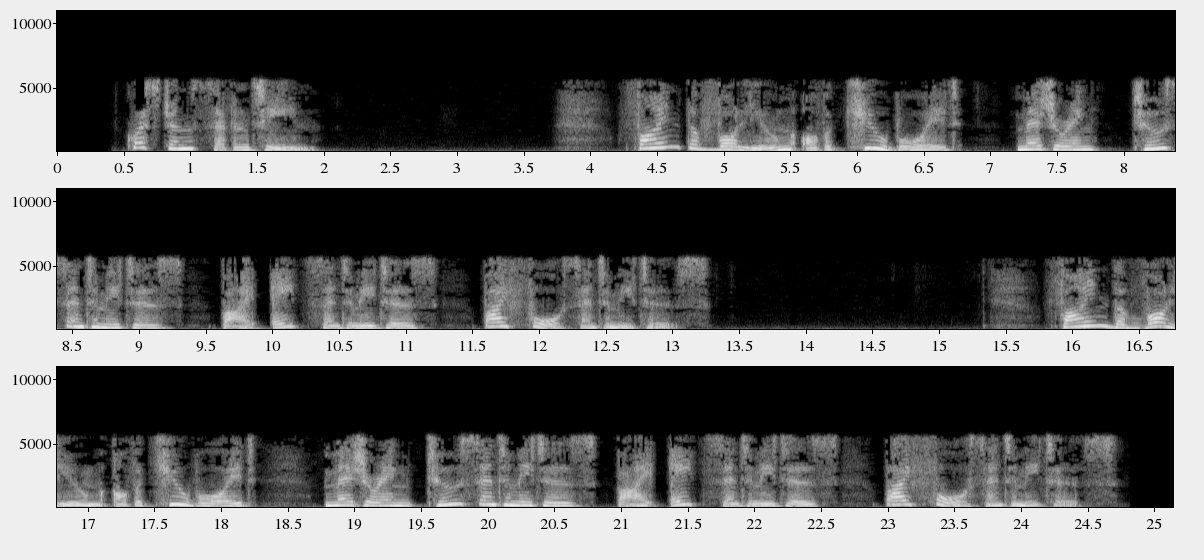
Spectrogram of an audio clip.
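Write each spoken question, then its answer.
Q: Find the volume of a cuboid measuring 2 centimeters by 8 centimeters by 4 centimeters.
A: 64 cm3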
